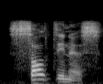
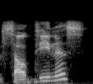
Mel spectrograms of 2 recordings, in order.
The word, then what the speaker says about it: saltiness: very nice now that's this last word here is pronounced saltiness so the stress is at the very beginning instead of saltiness saltiness saltiness good one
